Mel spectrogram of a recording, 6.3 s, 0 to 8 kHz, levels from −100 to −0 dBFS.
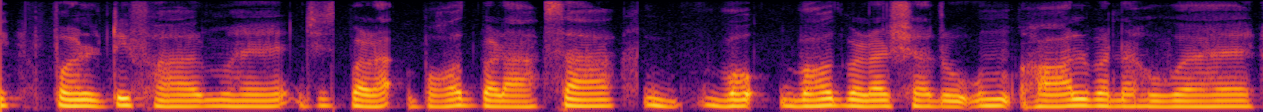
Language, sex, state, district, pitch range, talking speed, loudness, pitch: Hindi, female, Bihar, Purnia, 155-170 Hz, 135 wpm, -16 LUFS, 160 Hz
